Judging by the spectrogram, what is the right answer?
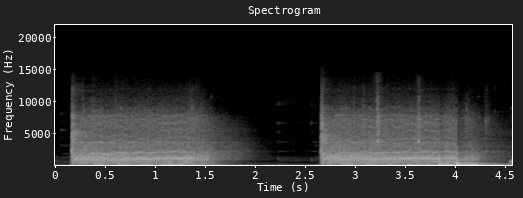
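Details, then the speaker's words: Turbo Mitsubishi Pajero with newly fitted forged big-block V6, first start attempts with flames from exhaust: lumpy uneven stumbling firing, misfiring; sounds like timing is off, possibly bad sensor, swapped coils or misplaced lead, unconfirmed. "it sounds like the timing is off but this is unlikely unless we've got a bad sensor or something obvious like two of the coils wiled up wrong or maybe a lead in the wrong spot"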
